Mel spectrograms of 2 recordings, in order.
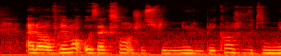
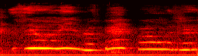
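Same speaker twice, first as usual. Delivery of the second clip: very high, whimpering dismay; real giddy, squealed complaint; dizzy wail; 11 semitones higher than usual. Real, not acted. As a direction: moan it high, reeling from dizziness. Dizzy after spinning, overwhelmed.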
